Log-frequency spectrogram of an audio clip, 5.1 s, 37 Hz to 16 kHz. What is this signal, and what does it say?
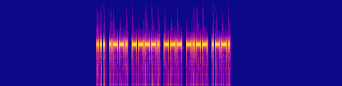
Morse code, heard as a keyed tone, about 51 wpm, 700 Hz. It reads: SP9OYP
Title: DXCC-100 Call Signs - 6 Characters - 50wpm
